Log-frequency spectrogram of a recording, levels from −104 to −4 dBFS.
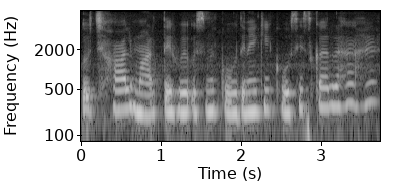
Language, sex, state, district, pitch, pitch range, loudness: Hindi, female, Uttar Pradesh, Jyotiba Phule Nagar, 230 Hz, 220-255 Hz, -34 LUFS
